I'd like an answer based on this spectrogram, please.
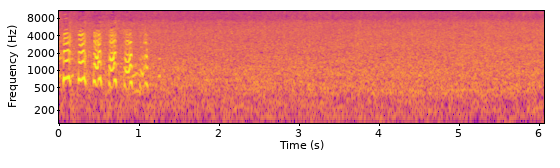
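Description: Rushing water of a shallow rocky mountain stream pouring over small cascades, a steady hiss. In about the first second a high voice lets out a quick run of short calls.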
